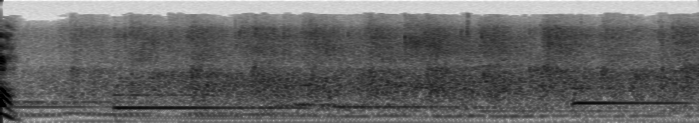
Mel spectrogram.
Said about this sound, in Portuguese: E vamos aplaudir ao Senhor Jesus bem alto.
